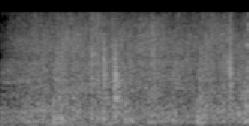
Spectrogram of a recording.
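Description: Soft, steady rustling as a patient's clothing and neck collar are handled.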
